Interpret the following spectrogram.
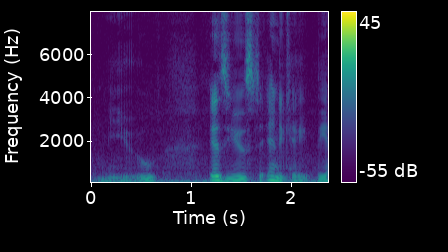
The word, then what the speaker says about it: mu: to be properly vetted the Greek symbol mu pronounced my oo mu is used to indicate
